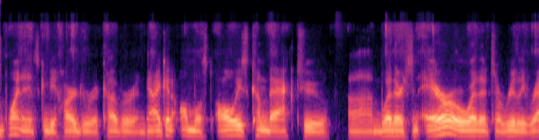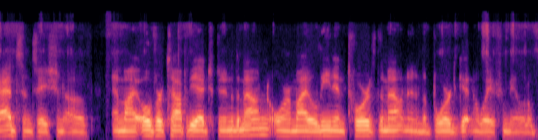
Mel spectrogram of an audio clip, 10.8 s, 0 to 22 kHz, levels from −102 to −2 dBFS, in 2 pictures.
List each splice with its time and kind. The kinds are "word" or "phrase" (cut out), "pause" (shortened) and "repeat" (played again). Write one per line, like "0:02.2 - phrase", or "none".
0:01.5 - phrase
0:03.3 - pause
0:06.4 - pause
0:07.6 - word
